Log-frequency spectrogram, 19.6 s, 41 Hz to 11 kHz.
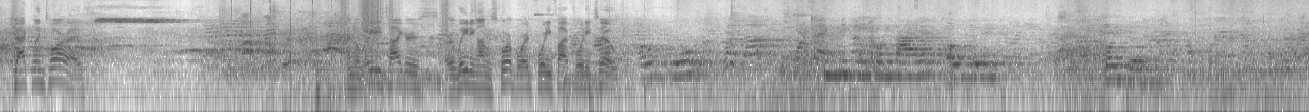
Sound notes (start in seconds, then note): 1.4 whistle blows; 3.2 crowd cheering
